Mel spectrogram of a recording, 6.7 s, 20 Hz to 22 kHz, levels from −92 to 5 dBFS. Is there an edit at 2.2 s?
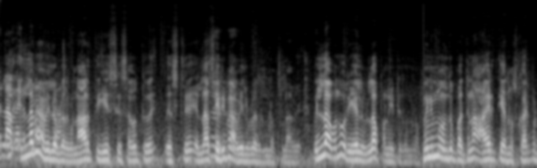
no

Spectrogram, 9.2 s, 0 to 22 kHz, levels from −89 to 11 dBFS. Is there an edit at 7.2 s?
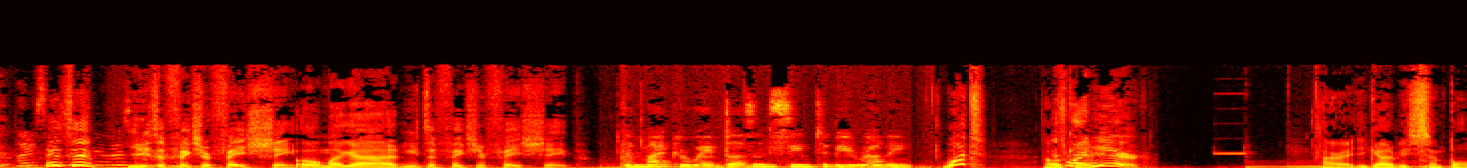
yes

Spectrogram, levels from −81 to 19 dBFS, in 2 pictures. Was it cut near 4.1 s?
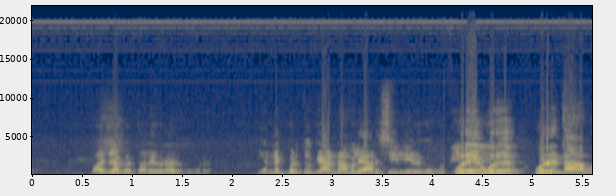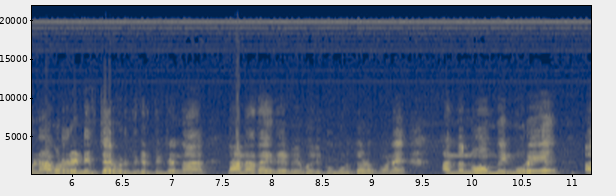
yes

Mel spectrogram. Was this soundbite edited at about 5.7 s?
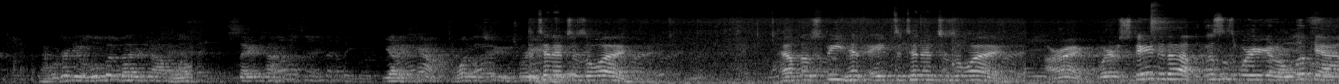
yes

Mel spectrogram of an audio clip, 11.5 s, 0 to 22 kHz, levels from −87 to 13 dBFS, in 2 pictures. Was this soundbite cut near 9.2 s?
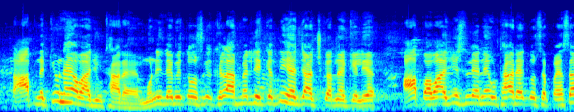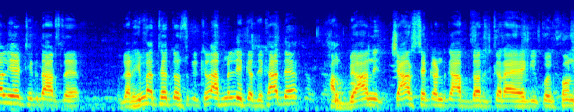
yes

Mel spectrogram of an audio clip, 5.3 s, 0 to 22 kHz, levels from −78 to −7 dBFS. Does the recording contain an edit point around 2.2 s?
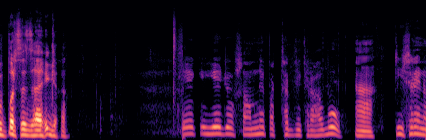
yes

